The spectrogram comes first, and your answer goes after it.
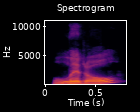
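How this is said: The middle t is a soft d-like flap. "Listen to these words again in the American accent"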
